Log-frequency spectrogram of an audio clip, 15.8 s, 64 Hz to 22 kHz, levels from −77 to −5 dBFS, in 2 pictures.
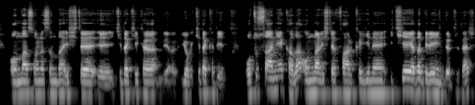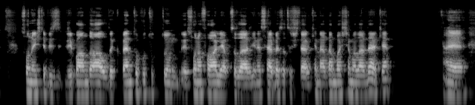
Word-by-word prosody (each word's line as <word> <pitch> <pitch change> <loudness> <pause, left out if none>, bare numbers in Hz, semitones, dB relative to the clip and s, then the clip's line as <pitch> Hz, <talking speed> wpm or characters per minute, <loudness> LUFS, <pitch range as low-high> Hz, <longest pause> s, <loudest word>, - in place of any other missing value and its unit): Ondan 125 +1 -1
sonrasında, 120 0 0
işte, 120 0 +3
eee, - - +2
2 - - -7
dakika, 125 0 0 0.3
yo - - -4 0.2
yok - - -5
2 - - -8
dakika - - -1
değil, - - -3 0.3
30 125 +7 +1
saniye 150 +2 +4
kala - - -3
onlar, 130 +1 0
işte, 125 0 -1
farkı 125 0 -4
yine 130 0 -4
2'ye 130 +4 +1
ya 135 -2 +4
da 140 0 +1
1'e 130 - +4
indirdiler. 115 -2 -5 0.3
Sonra, 125 -2 +1
işte, 115 -1 0
biz 110 -2 -5
rebound'ı 115 0 +1
aldık. 110 -1 +2
Ben 115 0 +6
topu 120 +1 -10
tuttum. 115 -3 -6
Eee, 105 - 0
sonra 115 +3 -2
faul 115 0 +2
yaptılar. 105 -1 +3
Yine 110 0 -5
serbest 110 - +2
atışlar, - - 0
kenardan 110 +2 -3
başlamalar 115 -1 -2
derken, 140 +1 +1 0.9
eee, 105 -1 +5
120 Hz, 160 wpm, -27 LUFS, 115-125 Hz, 0.9 s, Ben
